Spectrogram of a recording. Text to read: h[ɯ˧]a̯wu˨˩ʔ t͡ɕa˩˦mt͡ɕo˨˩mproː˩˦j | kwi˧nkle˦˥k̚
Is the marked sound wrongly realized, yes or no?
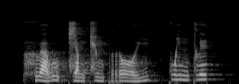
yes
